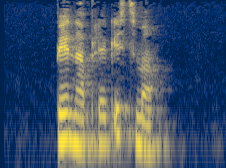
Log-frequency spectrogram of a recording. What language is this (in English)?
Georgian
